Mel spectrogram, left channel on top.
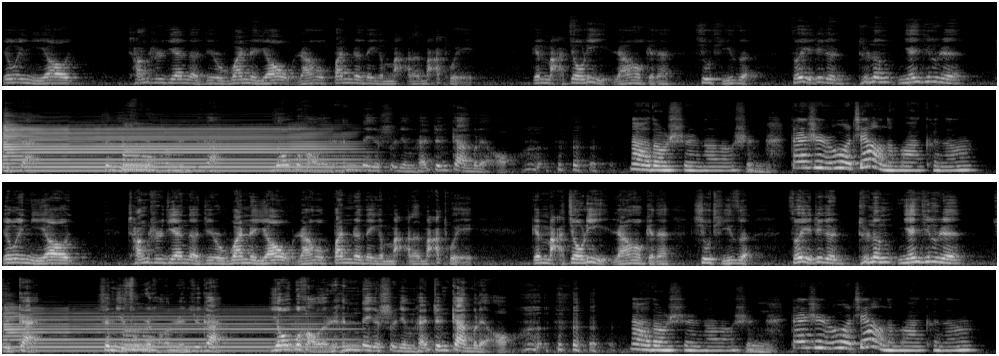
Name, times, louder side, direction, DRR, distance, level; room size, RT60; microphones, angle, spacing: voice 1, 0.0-0.8 1.3-4.8 5.3-7.6 7.9-10.5 10.9-12.3 12.6-16.1 17.4-17.7, right 7 dB, 80° right, 0.4 m, -24 dB
Wind instrument woodwind instrument, 10.0-13.8, left 4 dB, 70° left, 1.0 m, -23 dB
voice 2, 11.1-11.9 16.2-19.7, equal, 20° left, 0.7 m, -22 dB
6.2 x 5.3 x 3.8 m
head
